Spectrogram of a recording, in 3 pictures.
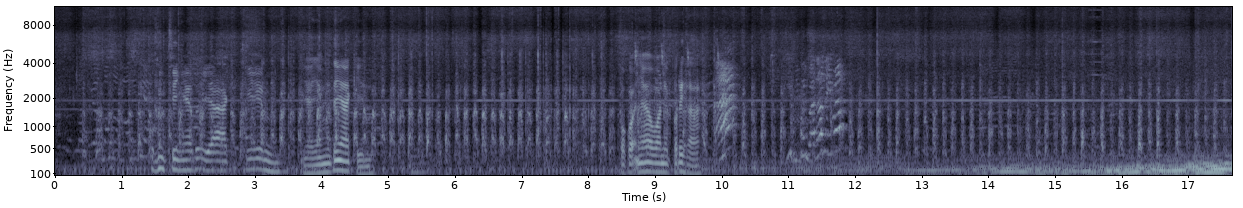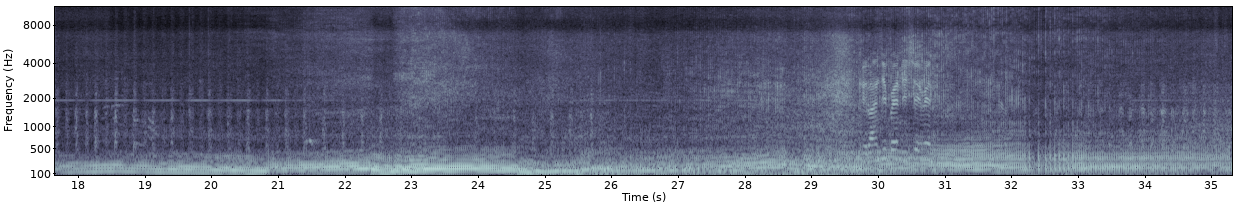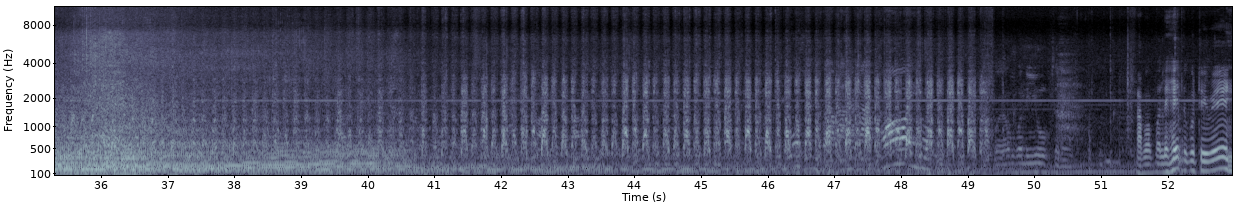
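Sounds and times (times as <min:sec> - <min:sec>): hacksaw cutting plastic: 0:00.0 - 0:49.8
motorcycle engine running: 0:00.0 - 0:52.4
low engine hum: 0:32.3 - 0:42.4.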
